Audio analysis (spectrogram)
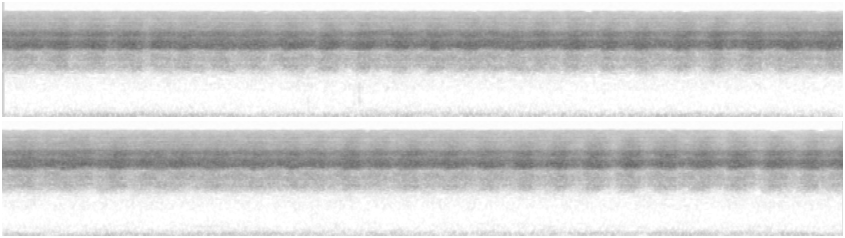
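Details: Summer chorus of cicadas, known in Spanish as chicharra or campanero: an unbroken, shrill buzzing drone that pulses quickly and evenly, with soft low background noise beneath.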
